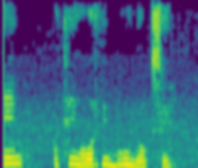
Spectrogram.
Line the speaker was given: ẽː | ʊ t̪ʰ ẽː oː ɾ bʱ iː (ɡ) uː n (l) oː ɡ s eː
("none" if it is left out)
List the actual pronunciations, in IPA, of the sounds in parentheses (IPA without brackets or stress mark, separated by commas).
b, l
